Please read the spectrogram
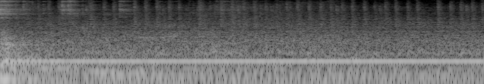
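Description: A single steady tone held on after the music ends, unchanged in pitch and level, over faint room noise.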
